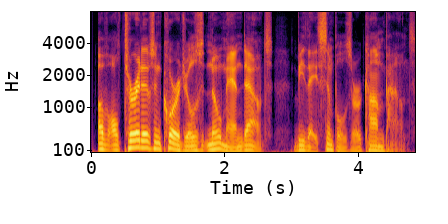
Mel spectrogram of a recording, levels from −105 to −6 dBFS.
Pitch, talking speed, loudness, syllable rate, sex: 100 Hz, 150 wpm, -19 LUFS, 4.4 syllables/s, male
